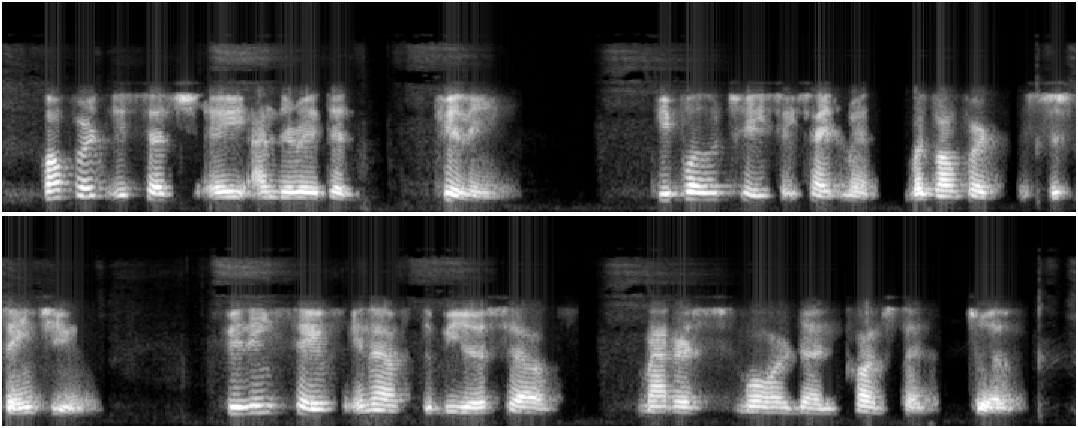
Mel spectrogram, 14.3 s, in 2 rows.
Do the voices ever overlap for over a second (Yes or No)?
No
